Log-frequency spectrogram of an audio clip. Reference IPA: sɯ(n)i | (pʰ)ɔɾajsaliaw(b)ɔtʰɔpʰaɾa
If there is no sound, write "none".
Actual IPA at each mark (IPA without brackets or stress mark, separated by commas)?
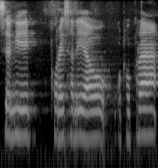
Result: ŋ, pʰ, ɡ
